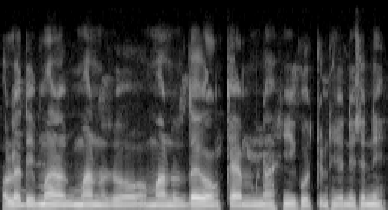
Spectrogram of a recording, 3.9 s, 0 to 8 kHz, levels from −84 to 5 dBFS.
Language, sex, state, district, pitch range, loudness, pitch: Chakma, female, Tripura, Unakoti, 115-125 Hz, -16 LUFS, 120 Hz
